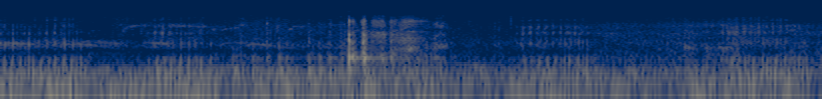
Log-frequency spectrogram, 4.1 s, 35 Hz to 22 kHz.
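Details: A stray cat being stroked on a bench purrs contentedly, captured by a GoPro HERO8 Black; soft low rumble interrupted near the middle by a couple of sharp clicks.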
